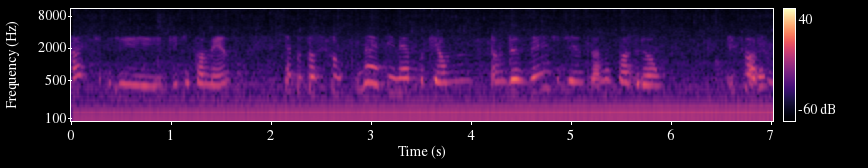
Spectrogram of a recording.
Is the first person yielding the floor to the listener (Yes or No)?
Yes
